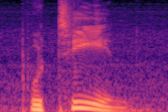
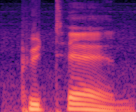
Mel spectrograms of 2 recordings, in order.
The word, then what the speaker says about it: poutine: cheese potato that what it's poutine not Putin okay just make sure you say it right because if you go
